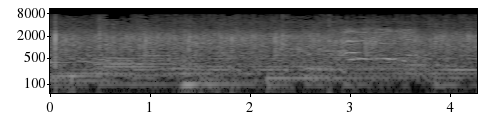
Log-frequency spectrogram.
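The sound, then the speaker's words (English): An audience claps steadily, giving the Lord a hand clap of praise in the morning, in a dense wash of applause that stays even throughout, with some voices and low tones mixed faintly beneath the clapping. “Now give the Lord another hand clap of praise this morning.”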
